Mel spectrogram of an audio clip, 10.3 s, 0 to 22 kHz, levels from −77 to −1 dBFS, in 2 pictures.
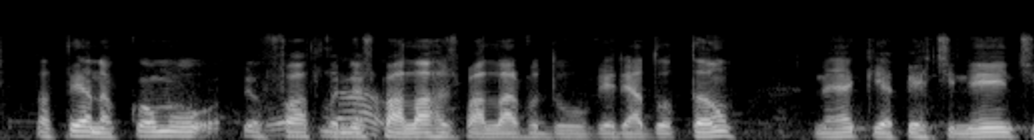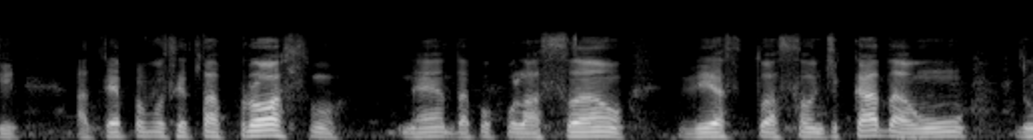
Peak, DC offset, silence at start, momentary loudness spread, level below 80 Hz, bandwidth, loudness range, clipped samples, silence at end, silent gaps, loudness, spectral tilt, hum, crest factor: -4 dBFS; under 0.1%; 0.2 s; 11 LU; -60 dBFS; 8.4 kHz; 3 LU; under 0.1%; 0 s; none; -24 LUFS; -6.5 dB/octave; none; 20 dB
